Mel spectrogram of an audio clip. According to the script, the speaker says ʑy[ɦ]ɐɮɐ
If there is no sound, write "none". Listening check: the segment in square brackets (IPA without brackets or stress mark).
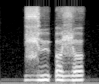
ʔ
